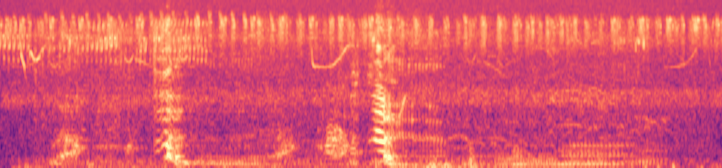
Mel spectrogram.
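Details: Lions mating in the Masai Mara National Reserve, Kenya, give rough, throaty growls with two sharp, louder snarls about two seconds apart, over a steady high pulsing chirp of insects in the grassland.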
